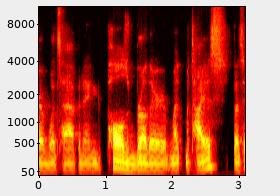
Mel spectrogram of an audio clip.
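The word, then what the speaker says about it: Mathias: for anyone unaware of what's happening paul's brother matthias that's how you pronounce his name him and i guess a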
